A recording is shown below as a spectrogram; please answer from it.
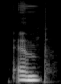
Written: imp

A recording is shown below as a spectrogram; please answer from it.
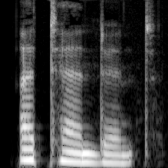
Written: attendant

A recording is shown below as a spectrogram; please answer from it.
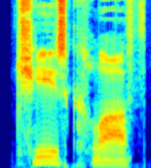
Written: cheesecloth

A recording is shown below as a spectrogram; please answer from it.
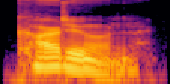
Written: cardoon

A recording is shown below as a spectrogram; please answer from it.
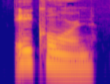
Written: acorn

